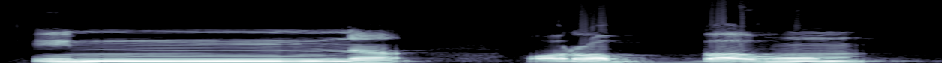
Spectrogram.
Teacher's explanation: نون مشدد غنہ ہوگا، غنہ کی مقدار 1 الف ہے۔ ان ربهم، ربهم کی را کو پر پڑھیں گے، اس کا قاعدہ ہے کہ را کے اوپر زبر پیش ہے تو را کو پر پڑھا جائے گا، را کے نیچے زیر ہے تو را کو باریک پڑھا جائے گا، یا را کے اوپر زبر اس سے را کو پر پڑھیں گے۔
